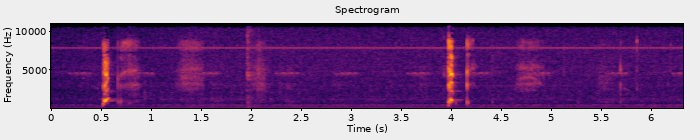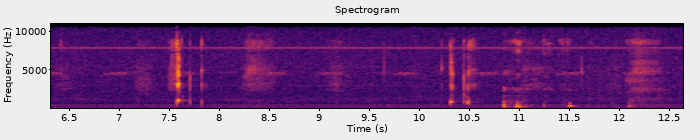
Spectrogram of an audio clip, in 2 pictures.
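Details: 8-day-old newborn girl with hiccups: brief sharp hiccup clicks, about seven over twelve seconds, with faint infant fussing and steady background hum.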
